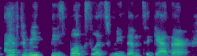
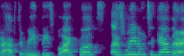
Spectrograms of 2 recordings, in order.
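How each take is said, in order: First: Lightly voiced teacher, "read" lifted; retold teacher invitation. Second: Higher, louder, eager teacher voice. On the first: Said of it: "And she said". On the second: Retold or imitated. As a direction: lift "Let's read them together" high and emphatic.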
